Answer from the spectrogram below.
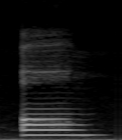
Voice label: "ong", Cantonese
